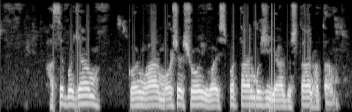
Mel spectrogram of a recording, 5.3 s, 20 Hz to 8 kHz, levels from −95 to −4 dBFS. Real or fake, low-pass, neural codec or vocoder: real; 7.2 kHz; none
